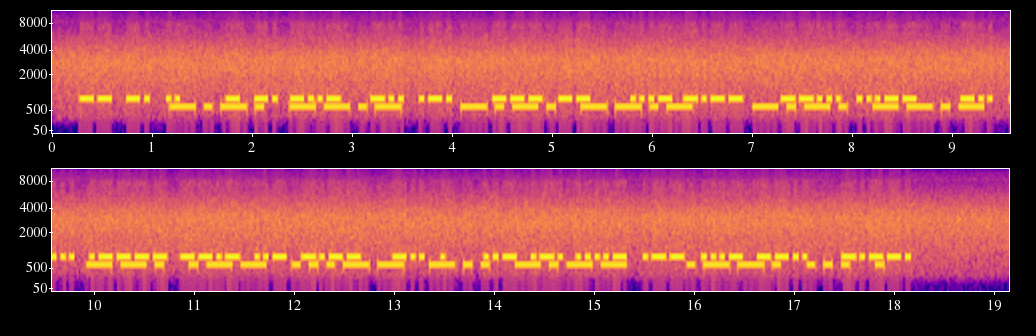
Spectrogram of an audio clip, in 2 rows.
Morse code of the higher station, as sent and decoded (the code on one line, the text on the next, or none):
-- -. .. / - -. -..- / -.. .-. / --- -- / ...- -.-- / --... ...-- / -.. ... .---- --.- ..- -.-- / -.. . / ..- .-. ....- .-- ...- --.. / -.--.
MNI TNX DR OM VY 73 DS1QUY DE UR4WVZ <KN>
